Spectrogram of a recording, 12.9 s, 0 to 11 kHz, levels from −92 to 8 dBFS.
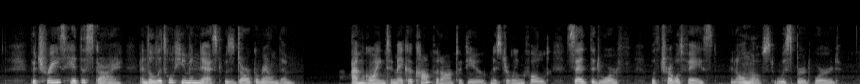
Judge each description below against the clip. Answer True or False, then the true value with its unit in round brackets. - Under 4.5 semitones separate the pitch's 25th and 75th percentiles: True (3.7 semitones)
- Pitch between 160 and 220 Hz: True (190 Hz)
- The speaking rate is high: False (165 wpm)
